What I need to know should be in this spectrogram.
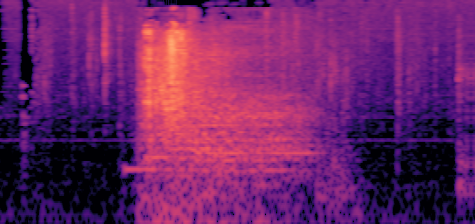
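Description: A heavy door slides open with a loud whoosh.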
